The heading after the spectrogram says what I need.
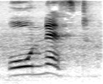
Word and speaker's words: honest: ओनेस्ट, same thing. H is silent here.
